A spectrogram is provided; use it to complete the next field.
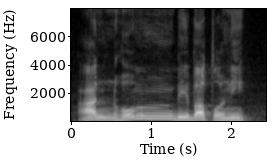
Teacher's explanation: مافيش غنه في النون الغنه في الميم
